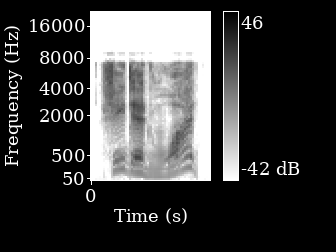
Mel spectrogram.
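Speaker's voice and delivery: high, loud disbelieving shout; shocked yell. Acted. Lorenzo hearing the Alpha was poisoned, shocked loud yell. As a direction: blurt it out in shock. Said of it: "Lorenzo yelled".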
